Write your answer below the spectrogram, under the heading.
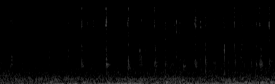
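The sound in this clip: Faint, rapid computer keyboard typing as titles and captions are entered in editing software, with many quick keystrokes in an uneven, continuous patter and no talk.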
